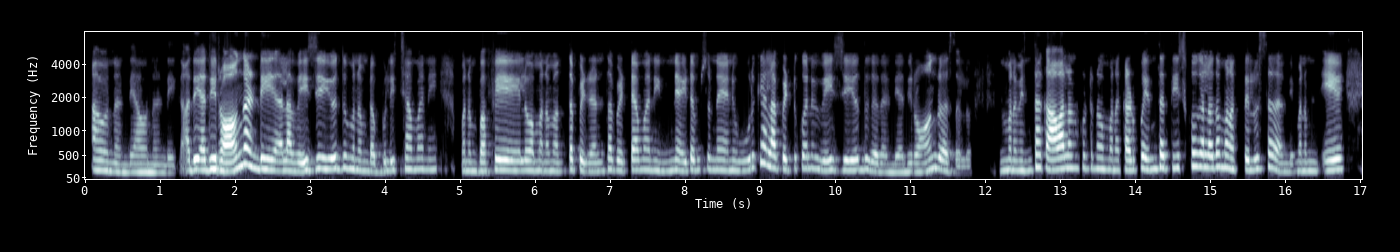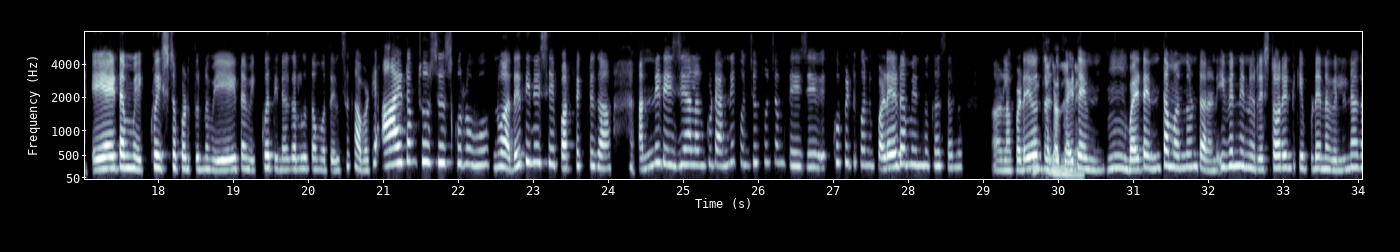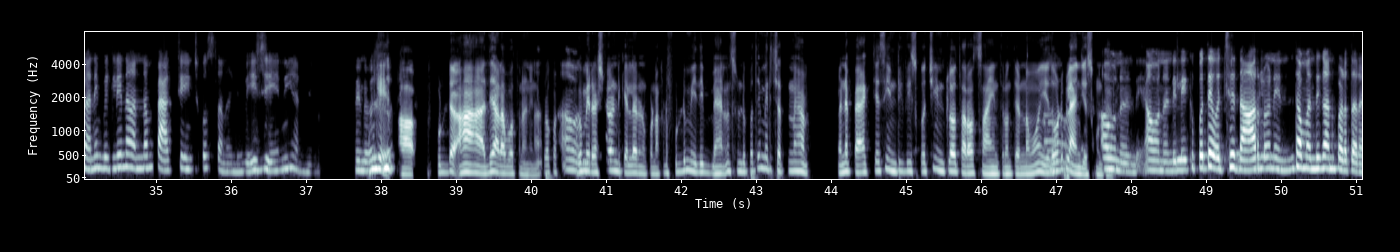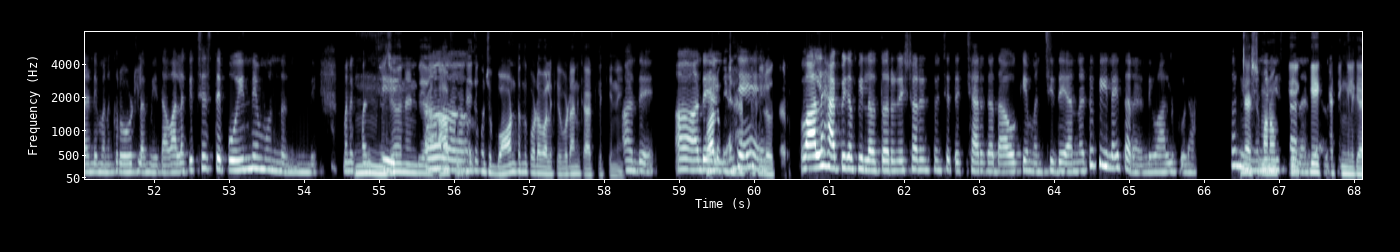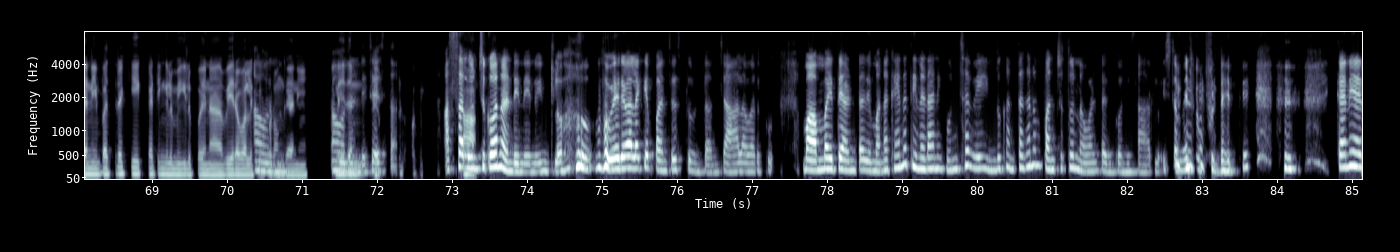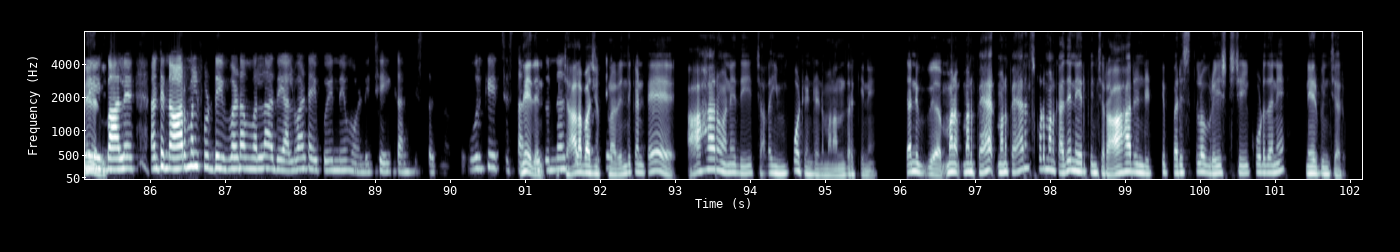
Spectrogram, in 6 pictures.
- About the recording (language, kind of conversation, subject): Telugu, podcast, మిగిలిన ఆహారాన్ని మీరు ఎలా ఉపయోగిస్తారు?
- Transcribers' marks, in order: in English: "వేస్ట్"; in English: "బఫెలో"; in English: "ఐటెమ్స్"; in English: "వేస్ట్"; in English: "రాంగ్"; in English: "ఐటెమ్"; in English: "ఐటెమ్"; in English: "ఐటెమ్ చూస్"; in English: "పర్ఫెక్ట్‌గా"; in English: "టెస్ట్"; in English: "టెస్ట్"; in English: "ఈవెన్"; in English: "రెస్టారెంట్‌కి"; in English: "పాక్"; in English: "వేస్ట్"; in English: "ఫుడ్"; chuckle; other background noise; in English: "రెస్టారెంట్‌కి"; in English: "ఫుడ్"; in English: "బాలన్స్"; in English: "ప్యాక్"; in English: "ప్లాన్"; in English: "హ్యాపీ"; in English: "హ్యాపీగా"; in English: "రెస్టారెంట్"; in English: "సో"; in English: "నెక్స్ట్"; in English: "కే కేక్"; tapping; in English: "బర్త్ డే కేక్"; chuckle; chuckle; laughing while speaking: "ఫుడయితే"; in English: "నార్మల్ ఫుడ్"; in English: "ఇంపార్టెంట్"; in English: "పేరెంట్స్"; in English: "వేస్ట్"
